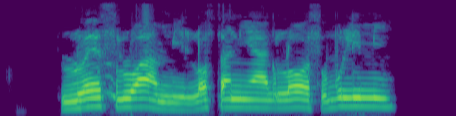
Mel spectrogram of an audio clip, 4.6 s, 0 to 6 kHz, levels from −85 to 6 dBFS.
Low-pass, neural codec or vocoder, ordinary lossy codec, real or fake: 5.4 kHz; none; MP3, 32 kbps; real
